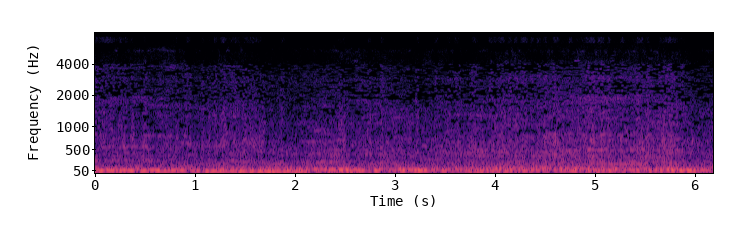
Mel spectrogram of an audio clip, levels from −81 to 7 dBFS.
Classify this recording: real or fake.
real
